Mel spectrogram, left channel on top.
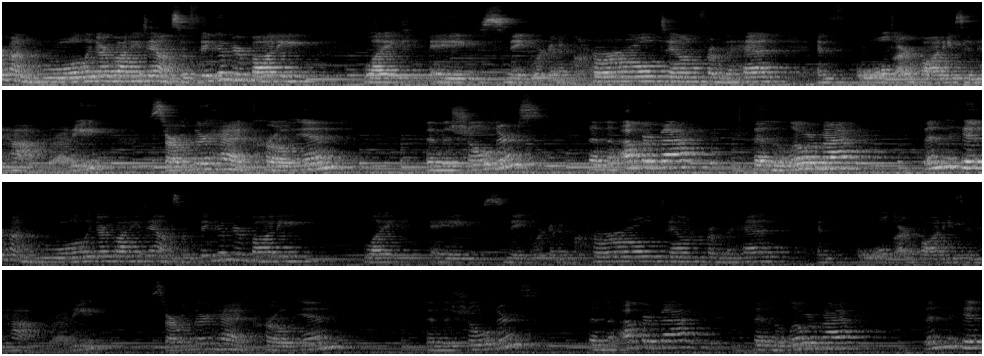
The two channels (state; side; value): quieter; right; 14.0 dB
